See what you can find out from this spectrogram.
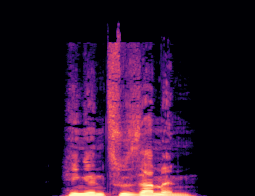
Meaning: inflection of zusammenhängen: 1. first/third-person plural preterite 2. first/third-person plural subjunctive II
- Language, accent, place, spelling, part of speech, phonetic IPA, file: German, Germany, Berlin, hingen zusammen, verb, [ˌhɪŋən t͡suˈzamən], De-hingen zusammen.ogg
